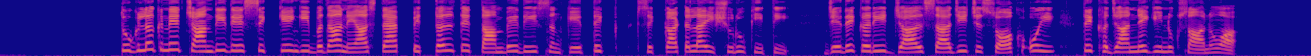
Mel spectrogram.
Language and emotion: Dogri, neutral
